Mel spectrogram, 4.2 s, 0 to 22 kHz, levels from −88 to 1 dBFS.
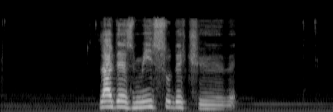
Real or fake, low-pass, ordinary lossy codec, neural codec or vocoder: real; 10.8 kHz; Opus, 24 kbps; none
